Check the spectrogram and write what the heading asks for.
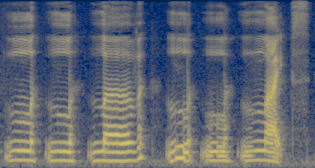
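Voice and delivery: two held "l" sounds before "love" and "lights"; beginning sound isolated. Shown as a demonstration. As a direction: sound out the L, then each word. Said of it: "Did you do the beginning sound".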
